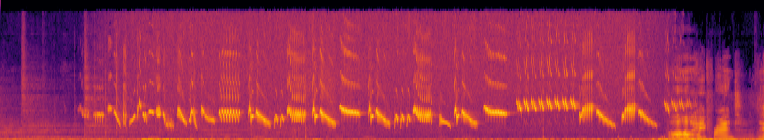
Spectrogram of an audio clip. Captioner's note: cute birdy and a cuckoo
